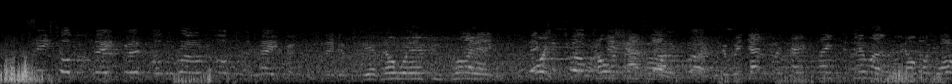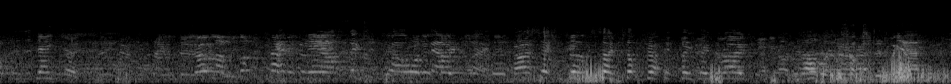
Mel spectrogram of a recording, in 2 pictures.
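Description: A crowd of men and women chatter and talk nearby outdoors.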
